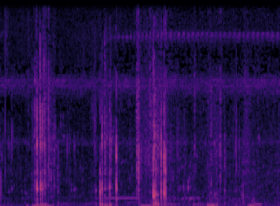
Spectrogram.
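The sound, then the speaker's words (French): Crunchy bites and chewing on a fresh, sweet corn cob eaten straight from the husk come as a few irregular, moist crunching bursts separated by short quiet gaps. “On va ouvrir l'épi pour regarder. Et alors là, on peut le manger là directement?”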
